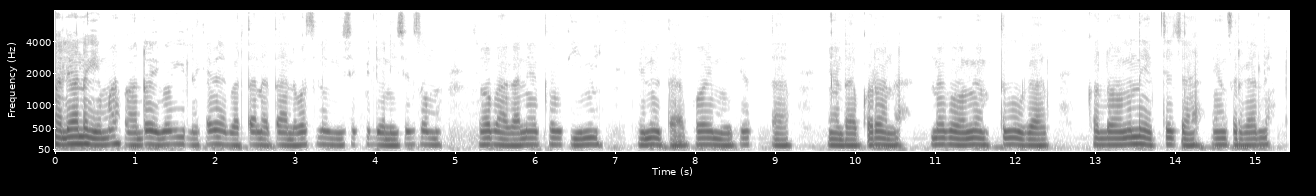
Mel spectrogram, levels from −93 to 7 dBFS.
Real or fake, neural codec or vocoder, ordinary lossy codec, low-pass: real; none; none; none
